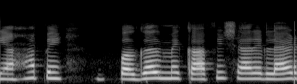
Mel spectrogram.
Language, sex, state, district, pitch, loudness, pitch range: Hindi, female, Jharkhand, Garhwa, 265 Hz, -17 LUFS, 245-285 Hz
